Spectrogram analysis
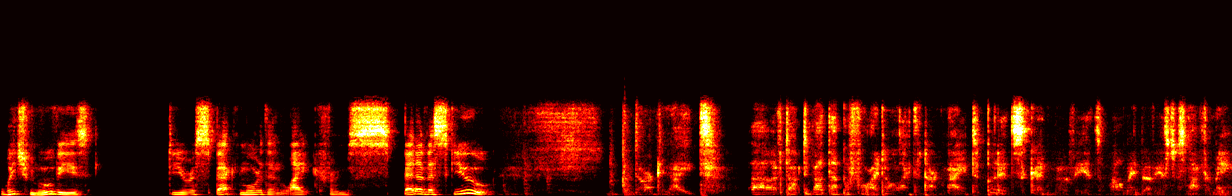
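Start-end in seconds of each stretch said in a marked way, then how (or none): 6.2-12.3 hushed whisper under the breath. Answering a viewer question about The Dark Knight: whispering. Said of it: "I'm whispering so everyone doesn't cancel me".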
